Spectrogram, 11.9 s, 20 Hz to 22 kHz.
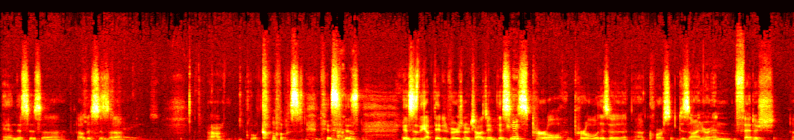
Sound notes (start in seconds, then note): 3.6 laughs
